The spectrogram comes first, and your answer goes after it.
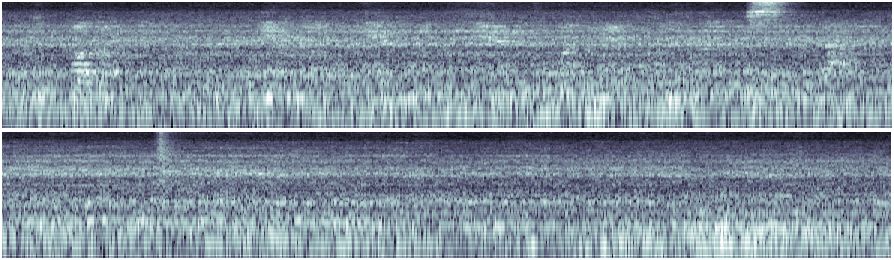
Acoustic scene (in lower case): subway train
